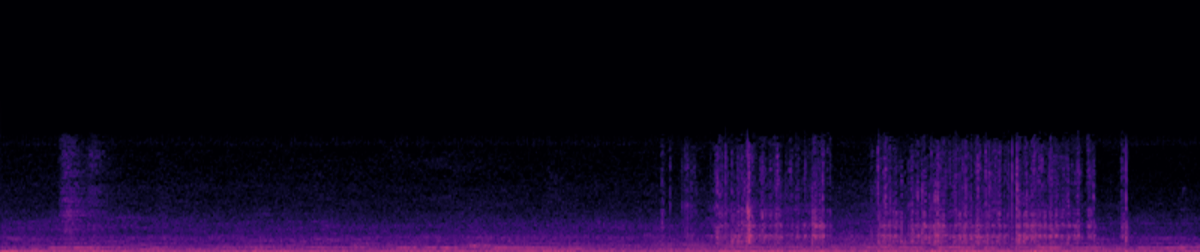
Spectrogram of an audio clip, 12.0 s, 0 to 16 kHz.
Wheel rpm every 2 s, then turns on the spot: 0, 0, 0, 10, 20, 10.
6-12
